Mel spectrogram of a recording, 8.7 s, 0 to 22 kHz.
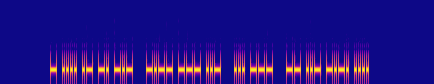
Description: Morse code, heard as a keyed tone, about 30 wpm, 700 Hz. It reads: THANK YOU SO MUCH
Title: Sets of 4 Words 30wpm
